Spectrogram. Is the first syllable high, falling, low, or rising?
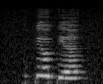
high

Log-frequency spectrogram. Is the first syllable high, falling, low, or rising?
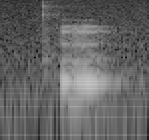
high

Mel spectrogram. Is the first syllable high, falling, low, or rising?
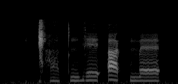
low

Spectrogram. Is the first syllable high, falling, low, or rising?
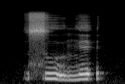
falling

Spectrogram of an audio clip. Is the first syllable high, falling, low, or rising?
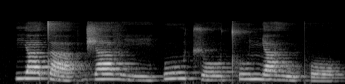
high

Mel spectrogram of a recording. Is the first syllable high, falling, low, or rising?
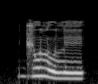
high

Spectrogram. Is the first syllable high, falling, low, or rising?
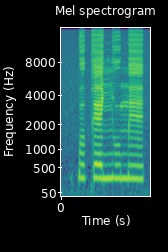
high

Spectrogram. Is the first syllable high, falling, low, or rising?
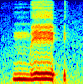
falling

